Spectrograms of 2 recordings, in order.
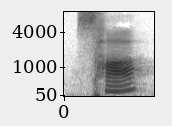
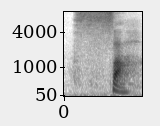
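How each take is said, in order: First: "sa" with a light, relaxed s; plain normal SA. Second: "sa" with a long hissed, tense s. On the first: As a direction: say sa easily, vowel lifted. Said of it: "piensa que sa normal". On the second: Teacher showing students that sound, tense hissed sa. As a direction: hold the s, then a short tight a. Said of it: "es tensa". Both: Shown as a demonstration.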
